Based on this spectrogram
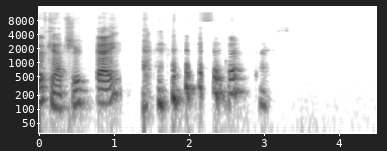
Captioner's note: laughing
